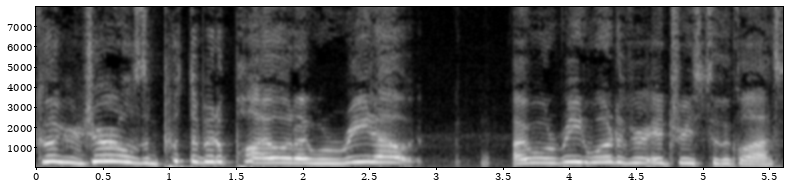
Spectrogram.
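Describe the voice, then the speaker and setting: Putting on a character voice, a man speaks at a fairly quick pace in an extremely high pitch. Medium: read story.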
